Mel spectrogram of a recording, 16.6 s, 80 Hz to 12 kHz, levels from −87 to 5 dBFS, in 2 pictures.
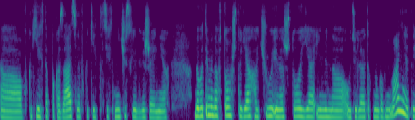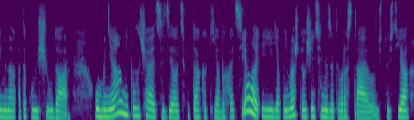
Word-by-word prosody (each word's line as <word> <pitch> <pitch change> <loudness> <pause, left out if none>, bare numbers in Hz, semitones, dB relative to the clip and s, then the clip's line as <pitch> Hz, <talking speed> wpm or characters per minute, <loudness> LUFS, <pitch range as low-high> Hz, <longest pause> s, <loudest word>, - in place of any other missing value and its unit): э, - - -2
в 170 -1 0
каких-то 200 -2 -2
показателях, 185 +2 -1
в - - -31
каких-то 185 0 -9
технических 190 0 -3
движениях. 175 0 -3 0.5
Но 210 - +7
вот 215 +1 +3
именно 230 -2 +6
в - - -17
том, 230 0 +4
что 210 -1 -5
я 210 +1 +4
хочу 205 +2 -2
и 195 - +6
на 190 0 +4
что 205 +1 -2
я 195 0 +2
именно 185 -1 0
уделяю 185 0 -1
так 195 0 -12
много 190 0 0
внимания, 275 - +6
это 200 - -5
именно 180 -1 0
атакующий 185 -1 -5
удар. 180 -1 -2 0.5
У 205 - +5
меня 195 +8 +3
не 260 -3 +4
получается 205 -4 -3
сделать 175 0 -3
вот 205 - -17
так, 190 0 -3
как 185 - -11
я 180 -2 -3
бы 180 +2 -6
хотела, 310 - +2
и 200 - -2
я 190 -1 -1
понимаю, 190 +6 +1
что 195 - -5
очень 195 +1 -2
сильно 190 0 0
из-за 180 0 -1
этого 180 0 -5
расстраиваюсь. 170 -1 -4
То 170 - -7
есть 175 - -18
я, 185 -2 +4
190 Hz, 190 wpm, -23 LUFS, 180-200 Hz, 0.5 s, Но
